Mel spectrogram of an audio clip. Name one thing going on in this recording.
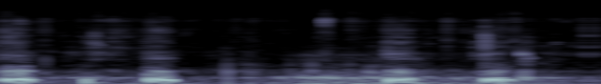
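Air bubbles gurgle and burble underwater.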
